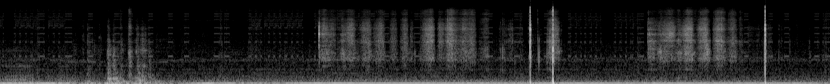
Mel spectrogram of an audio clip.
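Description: Low steady rumble of a car idling, heard inside the cabin, with two stretches of rubbing, scraping noise from within the car and three sharp clicks in the second half.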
